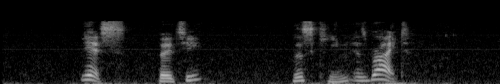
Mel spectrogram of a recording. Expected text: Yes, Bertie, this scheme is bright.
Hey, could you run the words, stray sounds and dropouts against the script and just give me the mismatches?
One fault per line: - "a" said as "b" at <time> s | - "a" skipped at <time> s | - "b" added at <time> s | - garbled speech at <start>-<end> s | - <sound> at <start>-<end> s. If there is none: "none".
none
